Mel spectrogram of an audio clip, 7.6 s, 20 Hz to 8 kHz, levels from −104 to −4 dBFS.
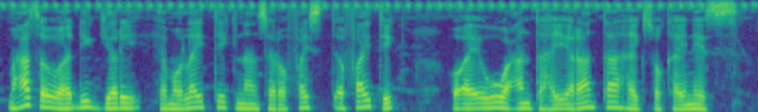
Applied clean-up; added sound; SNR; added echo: none; none; none; none.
